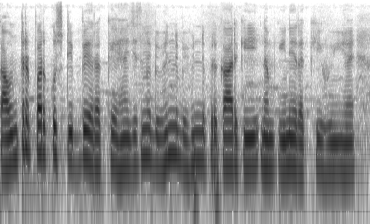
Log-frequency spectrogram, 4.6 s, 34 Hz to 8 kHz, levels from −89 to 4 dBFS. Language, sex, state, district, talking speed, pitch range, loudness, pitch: Hindi, male, Uttar Pradesh, Lalitpur, 195 wpm, 135-155 Hz, -19 LUFS, 140 Hz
